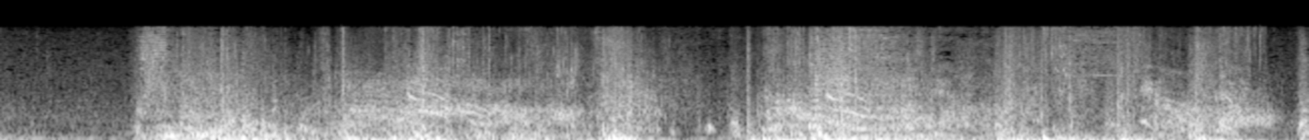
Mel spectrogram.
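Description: Rushing whooshes and crackling blasts sweep past.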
